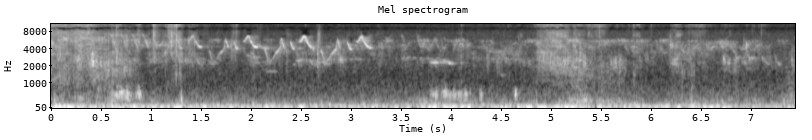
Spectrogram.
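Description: Near silence: faint outdoor ambience, with a run of quick, high little bird chirps starting about a second in and lasting a couple of seconds.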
